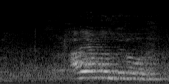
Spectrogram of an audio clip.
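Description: A woman speaks on a stage.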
